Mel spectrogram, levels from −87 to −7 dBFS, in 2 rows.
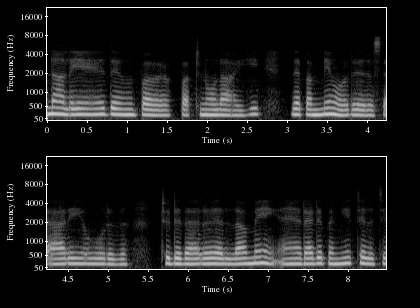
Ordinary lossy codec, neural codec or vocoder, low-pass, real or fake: none; codec, 16 kHz, 0.2 kbps, FocalCodec; none; fake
